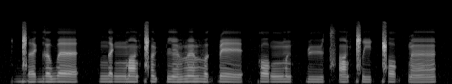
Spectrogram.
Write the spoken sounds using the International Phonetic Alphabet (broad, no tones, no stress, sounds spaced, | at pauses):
ɡ͡ǁ ɛ ɡ ə w ɛ | n ɛ ŋ͡m ã ǁ ə̃ pʲ ɛ̃ v ɛ̃ v ə k͡p e | k ɔ ŋ͡m ə̃ k͡p y t͡sʼ ã ǁ i ǁ ɔ k͡p ɛ̃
